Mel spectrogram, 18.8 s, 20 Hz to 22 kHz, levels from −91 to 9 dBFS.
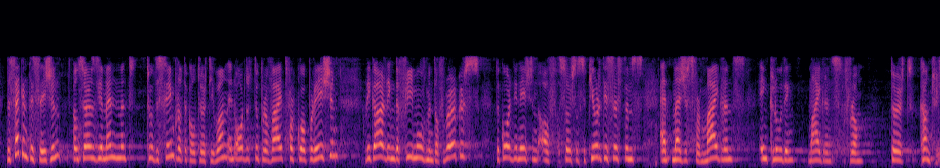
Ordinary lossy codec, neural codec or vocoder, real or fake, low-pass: none; codec, 24 kHz, 6 kbps, HILCodec; fake; 5.4 kHz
